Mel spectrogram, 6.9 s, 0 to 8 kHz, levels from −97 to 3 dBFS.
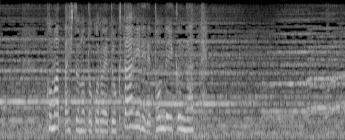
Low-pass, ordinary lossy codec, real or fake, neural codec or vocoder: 7.2 kHz; none; real; none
